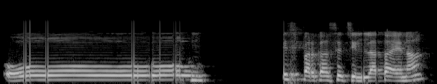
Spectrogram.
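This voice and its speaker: A teacher giving a classroom grammar lecture, asking the class questions and then answering them, and repeating each definition slowly several times. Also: medium pitch, darkish tone, dull audio.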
